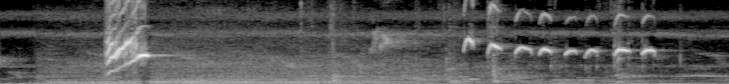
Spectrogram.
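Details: Female canary calling to males, a lure meant to prompt male canaries to sing: one sharp upward-sweeping note, then a quick run of about eight short high chirps.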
